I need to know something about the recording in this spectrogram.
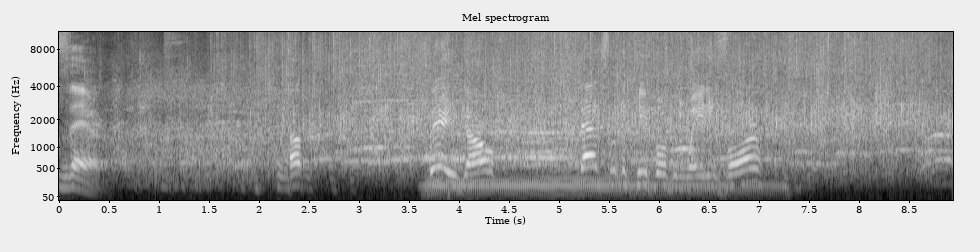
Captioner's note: applause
